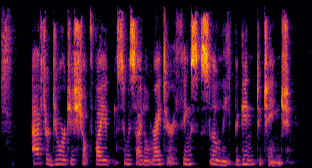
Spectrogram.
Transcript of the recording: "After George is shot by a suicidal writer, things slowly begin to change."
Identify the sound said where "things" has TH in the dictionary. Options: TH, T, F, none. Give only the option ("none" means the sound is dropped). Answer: TH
